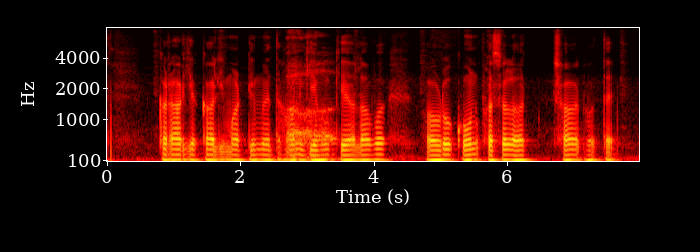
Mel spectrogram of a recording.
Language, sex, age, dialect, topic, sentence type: Maithili, male, 25-30, Angika, agriculture, question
